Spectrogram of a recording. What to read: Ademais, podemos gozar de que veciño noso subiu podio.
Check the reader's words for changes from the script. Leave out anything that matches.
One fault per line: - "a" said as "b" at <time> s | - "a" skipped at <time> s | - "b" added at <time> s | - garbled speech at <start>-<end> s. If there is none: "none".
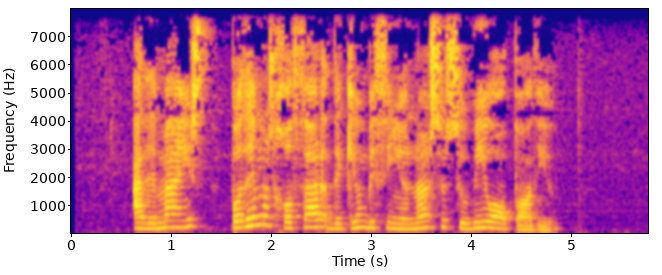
- "un" added at 2.9 s
- "ao" added at 4.2 s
